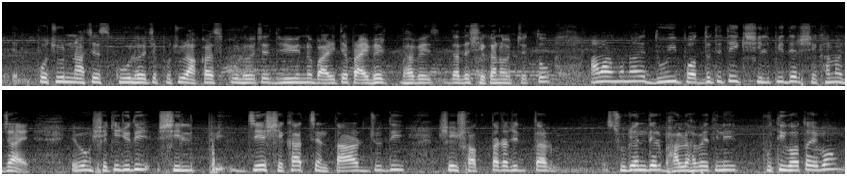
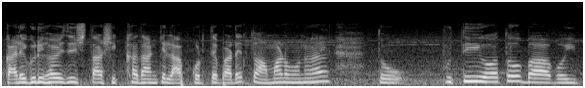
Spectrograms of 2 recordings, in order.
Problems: none marked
